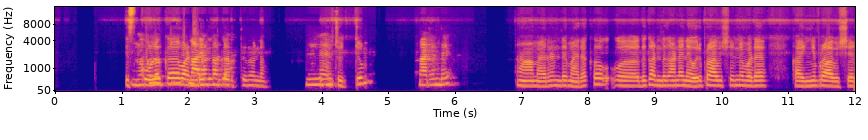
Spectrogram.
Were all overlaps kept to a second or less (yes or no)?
no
